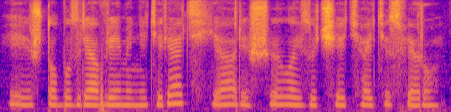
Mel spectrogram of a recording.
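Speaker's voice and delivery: usual speaking voice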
